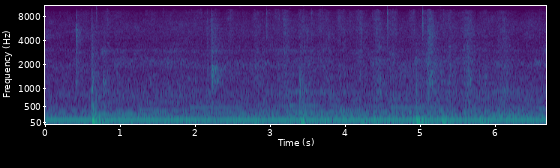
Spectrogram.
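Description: Soft background music with a steady low hum. Over it come a few light clicks and scrapes as the screw caps of the PVC primer and cement cans are twisted open.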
